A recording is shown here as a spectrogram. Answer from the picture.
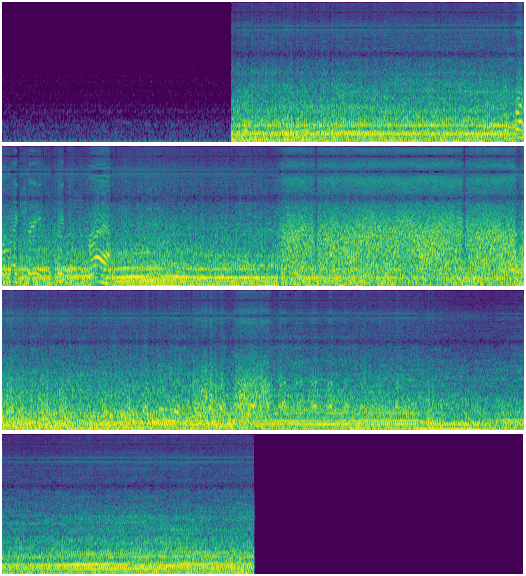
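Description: ATV engine running loud and very close while being ridden, its pitch rising and falling with the throttle, with a noisier stretch in the middle. It starts suddenly about three seconds in, after a few seconds of low background sound, and cuts off abruptly shortly before the end.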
